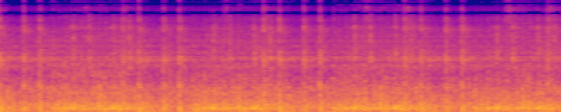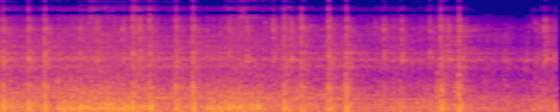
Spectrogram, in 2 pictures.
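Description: A train running past on the main line, its wheels clicking over rail joints in a regular rhythm of about one beat a second, dying away near the end.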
